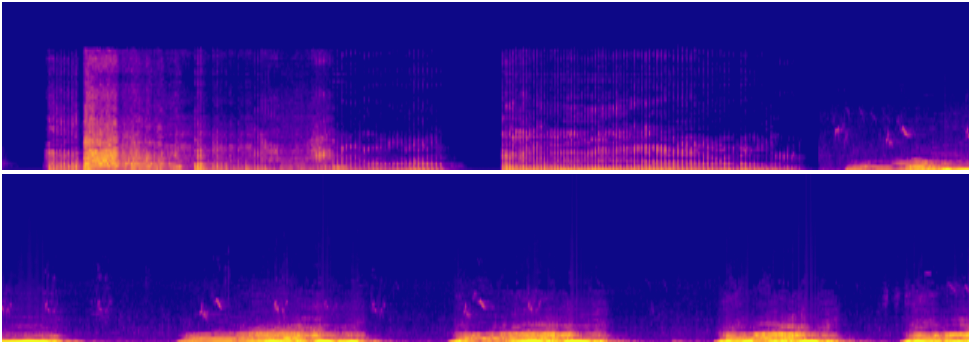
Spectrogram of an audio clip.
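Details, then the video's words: Jaguar roaring: after a muffled, noisy opening, a run of deep, rough grunting roars comes in bursts about every two and a half seconds. Each burst is harsh and throaty. "Rugissement de Jaguar - Jaguar Roar"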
